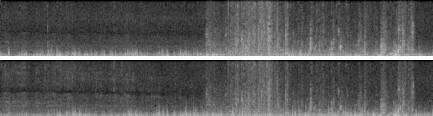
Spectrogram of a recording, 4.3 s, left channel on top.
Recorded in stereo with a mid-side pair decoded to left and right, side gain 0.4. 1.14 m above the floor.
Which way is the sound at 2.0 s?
35° left.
